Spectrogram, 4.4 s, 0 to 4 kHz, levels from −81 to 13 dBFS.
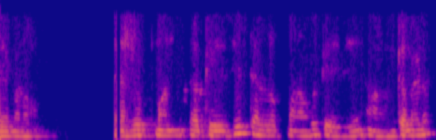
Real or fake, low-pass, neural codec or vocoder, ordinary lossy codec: real; 3.6 kHz; none; none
